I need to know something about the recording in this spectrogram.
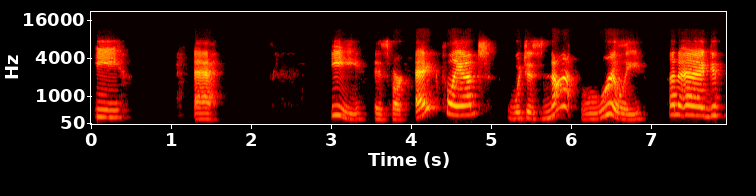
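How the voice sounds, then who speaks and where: Slow, very animated woman reading to children. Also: high-pitched, dull audio. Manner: exaggerated, deliberate enunciation with playful asides to children. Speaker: children's read-aloud host, teacher-like. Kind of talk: animated picture-book read-aloud for young children.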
